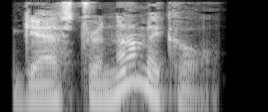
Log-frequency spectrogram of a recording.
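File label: "gastronomical", British English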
